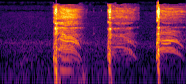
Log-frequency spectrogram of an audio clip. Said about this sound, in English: … coughed up some sand.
